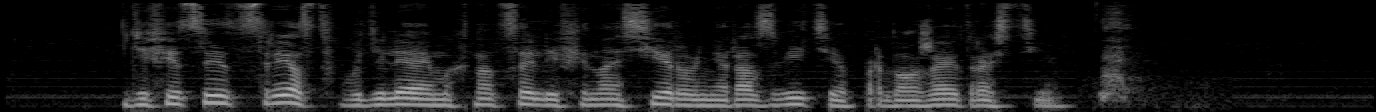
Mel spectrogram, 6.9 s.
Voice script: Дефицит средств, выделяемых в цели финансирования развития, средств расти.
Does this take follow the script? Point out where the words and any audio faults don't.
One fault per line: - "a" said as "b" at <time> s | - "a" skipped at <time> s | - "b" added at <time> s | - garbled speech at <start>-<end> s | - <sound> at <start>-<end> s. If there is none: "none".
- "в" said as "на" at 2.4 s
- "средств" said as "продолжает" at 4.2 s
- bark at 5.5-6.1 s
